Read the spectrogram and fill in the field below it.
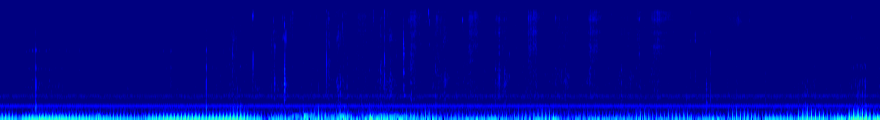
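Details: A male house cat purrs loudly, a low throbbing rumble broken by scattered small clicks and smacking-like ticks. A faint steady tonal hum is also present.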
